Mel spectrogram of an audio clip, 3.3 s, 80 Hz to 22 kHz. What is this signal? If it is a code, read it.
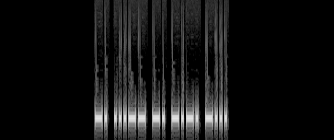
Morse code, heard as a keyed tone, about 47 wpm, 700 Hz. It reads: N3NCB
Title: USA Call Signs - 5 Characters - 3x Character Spacing - 50wpm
